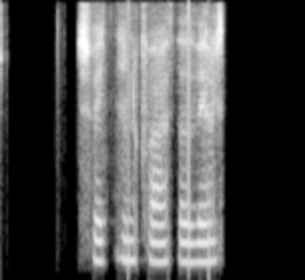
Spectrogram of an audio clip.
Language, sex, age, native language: Icelandic, female, 11, Icelandic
